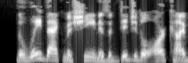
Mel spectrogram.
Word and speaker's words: WABAC: provide universal access to all knowledge the name wayback machine was chosen as a reference to the wabac machine pronounced way back a time-traveling device used by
